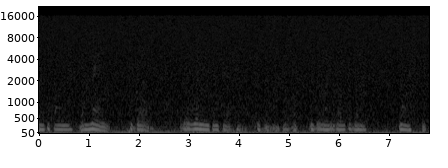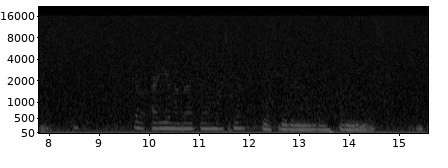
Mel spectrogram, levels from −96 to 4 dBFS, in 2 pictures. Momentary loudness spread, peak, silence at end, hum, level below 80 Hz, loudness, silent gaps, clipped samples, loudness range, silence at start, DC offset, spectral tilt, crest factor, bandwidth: 6 LU; -48 dBFS; 0 s; none; -76 dBFS; -63 LUFS; none; under 0.1%; 3 LU; 0 s; under 0.1%; -4 dB/octave; 16 dB; 16.5 kHz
